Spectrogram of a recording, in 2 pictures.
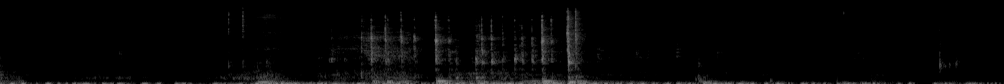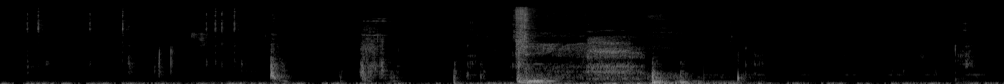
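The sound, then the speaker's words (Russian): Clattery typing on a computer keyboard while searching Google for "flat white": irregular runs of sharp key clicks with denser, louder bursts of keystrokes at two points, and no one speaking. “Э, я сейчас замолчал, потому что я зашел э, в Google и написал flat white.”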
